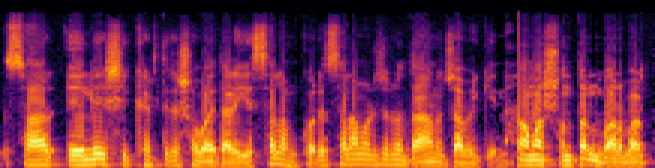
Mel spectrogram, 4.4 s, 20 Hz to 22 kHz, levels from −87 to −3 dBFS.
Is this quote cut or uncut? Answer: cut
